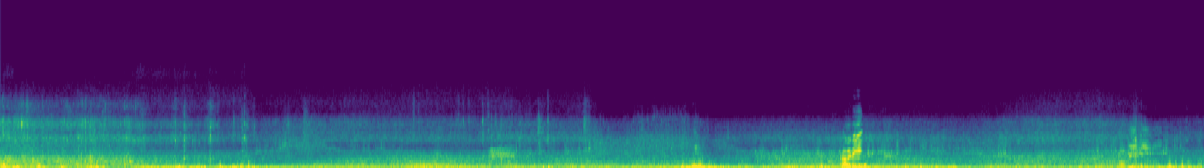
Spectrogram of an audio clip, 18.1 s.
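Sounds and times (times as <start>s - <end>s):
small waves washing on sand: 0.0s - 18.0s
wind buffeting microphone: 0.0s - 18.0s.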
